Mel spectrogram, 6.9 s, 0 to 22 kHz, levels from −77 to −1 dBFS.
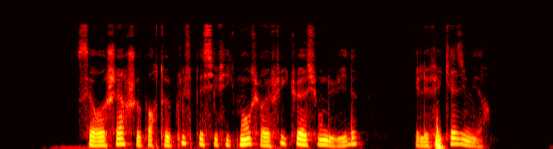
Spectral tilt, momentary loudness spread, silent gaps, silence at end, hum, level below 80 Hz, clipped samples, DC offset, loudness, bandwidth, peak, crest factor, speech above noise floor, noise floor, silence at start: -7.5 dB/octave; 11 LU; none; 0.9 s; none; -40 dBFS; under 0.1%; under 0.1%; -24 LUFS; 11.5 kHz; -2 dBFS; 22 dB; 58 dB; -82 dBFS; 1 s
